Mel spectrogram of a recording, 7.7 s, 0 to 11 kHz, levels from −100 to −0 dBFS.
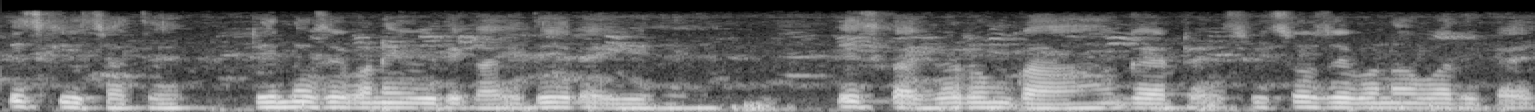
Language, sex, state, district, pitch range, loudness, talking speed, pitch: Hindi, male, Haryana, Charkhi Dadri, 130-145 Hz, -17 LUFS, 155 wpm, 135 Hz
